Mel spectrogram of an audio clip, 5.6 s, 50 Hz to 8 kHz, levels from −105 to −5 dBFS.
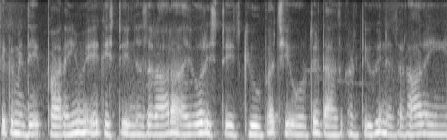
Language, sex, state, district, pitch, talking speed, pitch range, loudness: Hindi, female, Bihar, Katihar, 195 Hz, 255 wpm, 190-210 Hz, -16 LUFS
